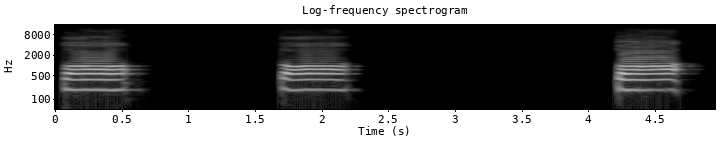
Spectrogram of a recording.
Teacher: জিহ্বার আগা দুই দাঁতের গোড়ায় লাগান লাগিয়ে এক আলিফ টা উচ্চারণ করবেন আর মোটা আওয়াজে পড়তে হবে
